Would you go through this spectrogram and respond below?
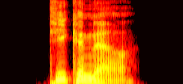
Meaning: inflection of teaken: 1. strong/mixed nominative masculine singular 2. strong genitive/dative feminine singular 3. strong genitive plural
- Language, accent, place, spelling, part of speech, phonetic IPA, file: German, Germany, Berlin, teakener, adjective, [ˈtiːkənɐ], De-teakener.ogg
